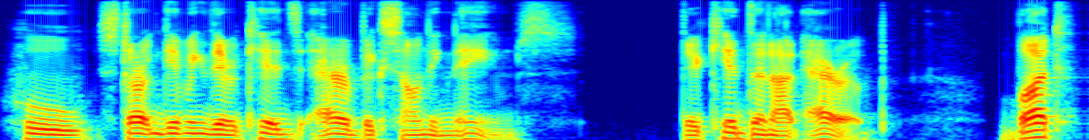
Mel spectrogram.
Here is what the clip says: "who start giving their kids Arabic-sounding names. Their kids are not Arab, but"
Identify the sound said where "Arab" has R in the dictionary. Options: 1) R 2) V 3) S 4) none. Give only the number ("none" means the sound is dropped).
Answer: 1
